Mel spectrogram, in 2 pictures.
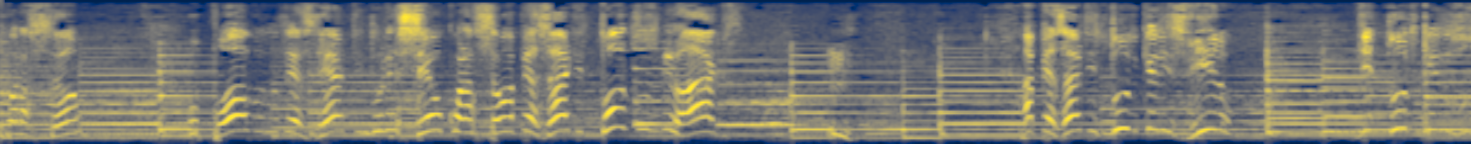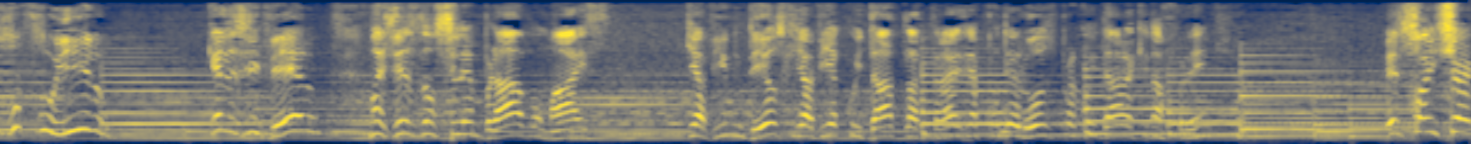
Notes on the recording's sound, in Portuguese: Culto de Cura e Libertação.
